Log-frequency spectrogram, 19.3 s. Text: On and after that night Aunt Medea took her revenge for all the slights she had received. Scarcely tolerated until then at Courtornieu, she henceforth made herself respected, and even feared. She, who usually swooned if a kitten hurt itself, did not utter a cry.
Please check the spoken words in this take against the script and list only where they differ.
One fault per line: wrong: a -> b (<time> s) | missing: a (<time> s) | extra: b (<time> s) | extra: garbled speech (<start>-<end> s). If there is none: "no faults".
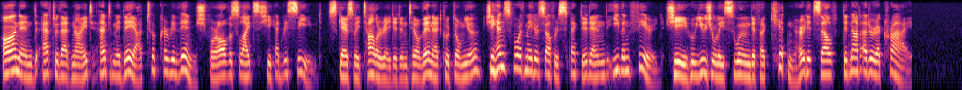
no faults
